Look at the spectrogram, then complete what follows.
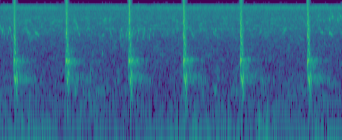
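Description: Calls of a mandar (a rail) from a lure recording: one loud, sharp note that drops in pitch, repeated about once a second, six times over. Faint high chirping runs behind.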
